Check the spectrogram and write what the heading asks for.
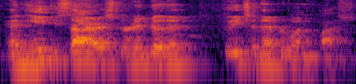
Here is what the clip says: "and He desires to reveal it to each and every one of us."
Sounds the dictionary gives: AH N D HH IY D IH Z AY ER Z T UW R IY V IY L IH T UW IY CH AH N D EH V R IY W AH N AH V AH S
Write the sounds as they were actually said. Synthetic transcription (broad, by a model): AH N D HH IY D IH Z AY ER S T UW R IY B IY L IH T UW IY CH AH N D EH V R IY W AH N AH P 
